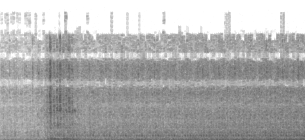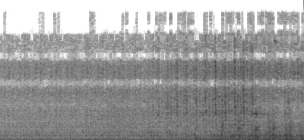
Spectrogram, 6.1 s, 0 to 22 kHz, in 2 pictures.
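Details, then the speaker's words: 1951 D8 2U dozer diesel, sitting in a barn since about 1990 with the big motor once stuck, first start on its own power: it catches and settles into a steady, even low chug, swelling gently as revs rise, with no knocks. "that's the first start since they're pretty sure it's been like 1990 was the last time it runs so that was a major achievement there to get it running on its own power"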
